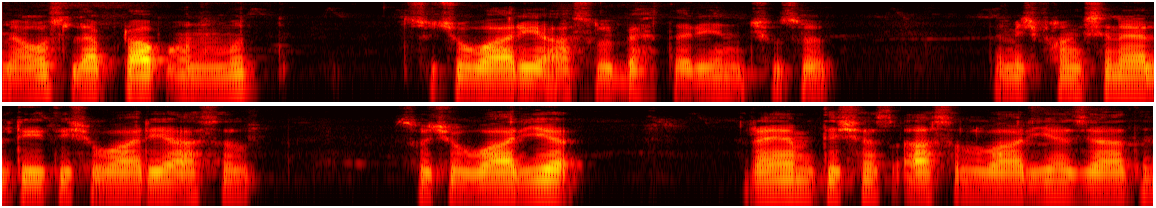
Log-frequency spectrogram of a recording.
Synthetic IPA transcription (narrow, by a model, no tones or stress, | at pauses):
meosleːp̚ʈaːpunmut̪ | sut͡ʃʰuʋaːɾijɐʔɐ̰sɨlbɐɦt̪ɐɾiːnt͡ʃʰut͡sɨ | t̪ɐmit͡ʃʰfʰɐ̃ŋkʃineːlʈiːt̪it͡ʃʰʋaːɾijɐɐsɨl | sut͡ʃʰuʋaːɾijɐ | ɾeːmt̪iʃʰɐsɐsɨlʋaːɾijɐzʲaːd̪ɨ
